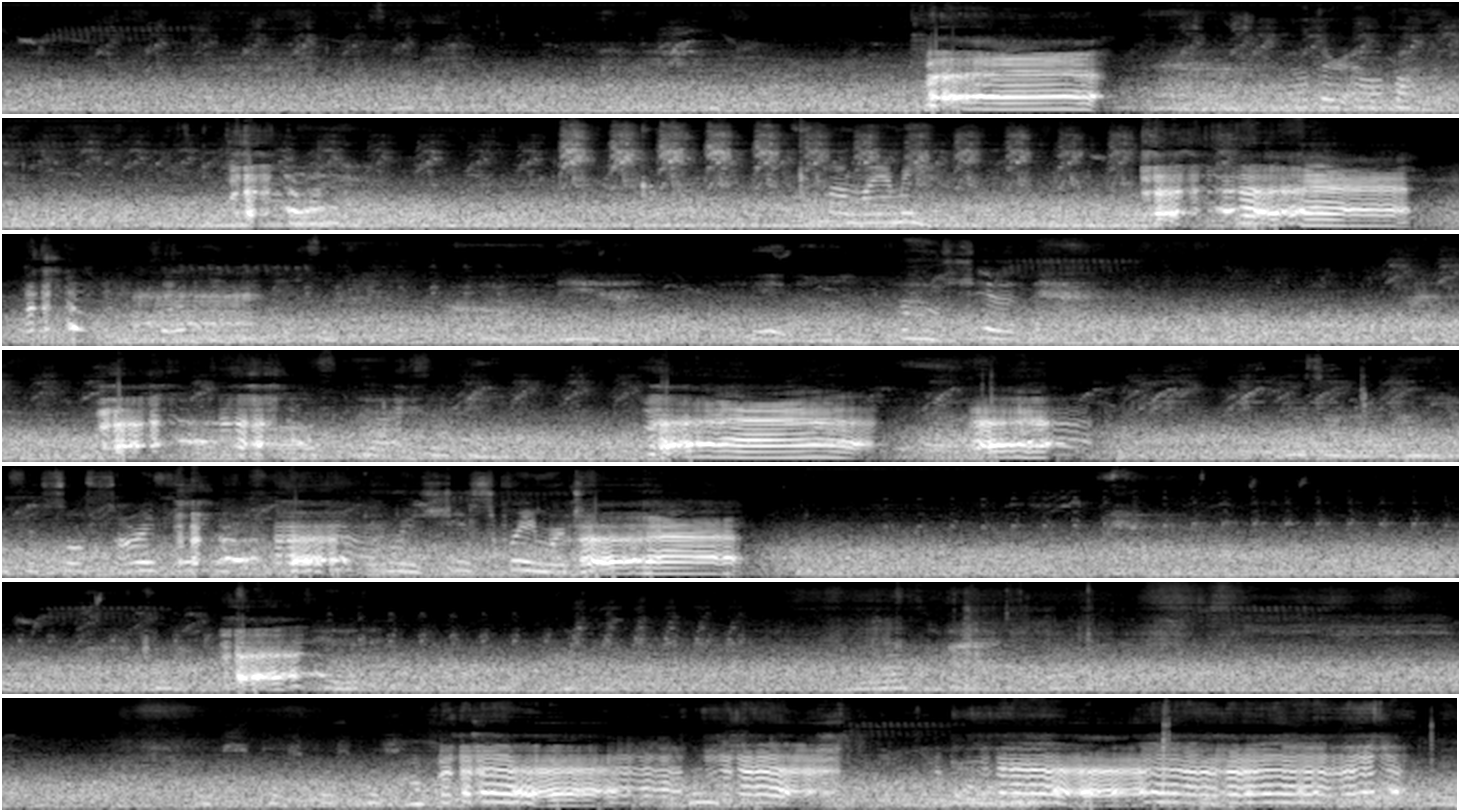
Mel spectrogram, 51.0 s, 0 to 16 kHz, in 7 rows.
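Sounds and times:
outdoor background hiss: 0.0s - 50.9s
ewe crying: 45.9s - 48.0s, 48.6s - 50.8s.

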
